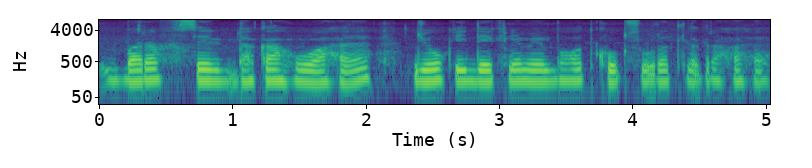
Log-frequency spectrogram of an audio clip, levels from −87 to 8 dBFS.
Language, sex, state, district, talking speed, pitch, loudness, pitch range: Hindi, male, Himachal Pradesh, Shimla, 165 wpm, 145 Hz, -17 LUFS, 140-150 Hz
